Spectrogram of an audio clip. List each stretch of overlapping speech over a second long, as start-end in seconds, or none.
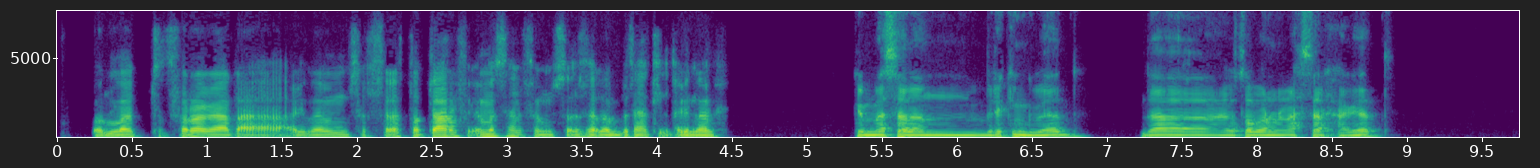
none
